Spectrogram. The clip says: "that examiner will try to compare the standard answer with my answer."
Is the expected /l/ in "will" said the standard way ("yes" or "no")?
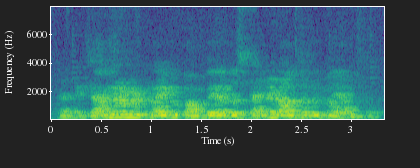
no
